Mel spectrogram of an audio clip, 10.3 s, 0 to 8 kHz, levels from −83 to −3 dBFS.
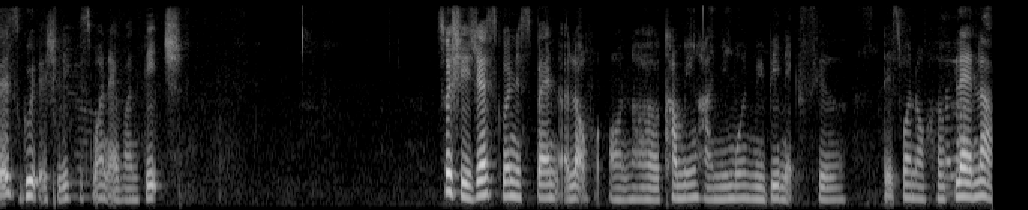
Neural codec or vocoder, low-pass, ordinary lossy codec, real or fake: none; 7.2 kHz; none; real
